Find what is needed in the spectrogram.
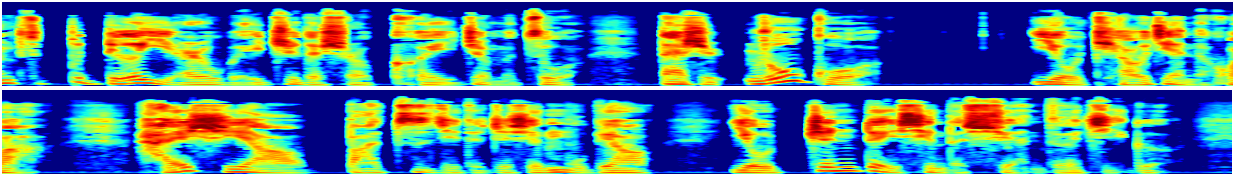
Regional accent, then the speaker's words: China

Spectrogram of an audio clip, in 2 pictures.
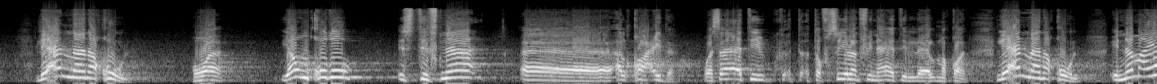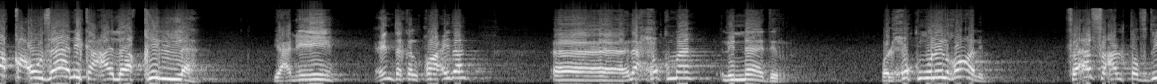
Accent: Egypt; عندنا في مصر

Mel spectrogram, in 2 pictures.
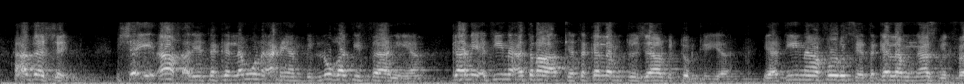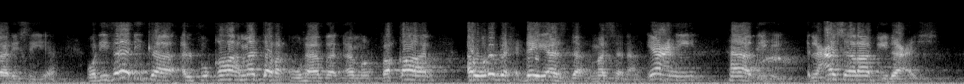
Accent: Syria

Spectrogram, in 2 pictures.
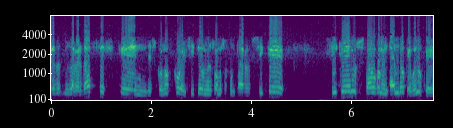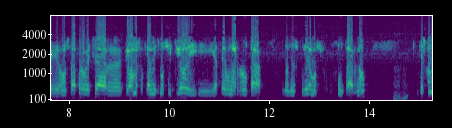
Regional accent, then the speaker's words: Valladolid, Castile and León, Spain; Sí, soy de aquí de Valladolid.

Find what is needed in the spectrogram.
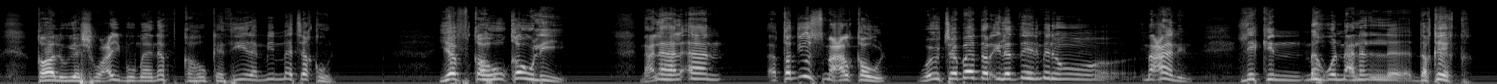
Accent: Algeria; وموجودة حتى عندنا في الجزائر احدى الطائرات اللي طاحت هذيك كاين واحد حي

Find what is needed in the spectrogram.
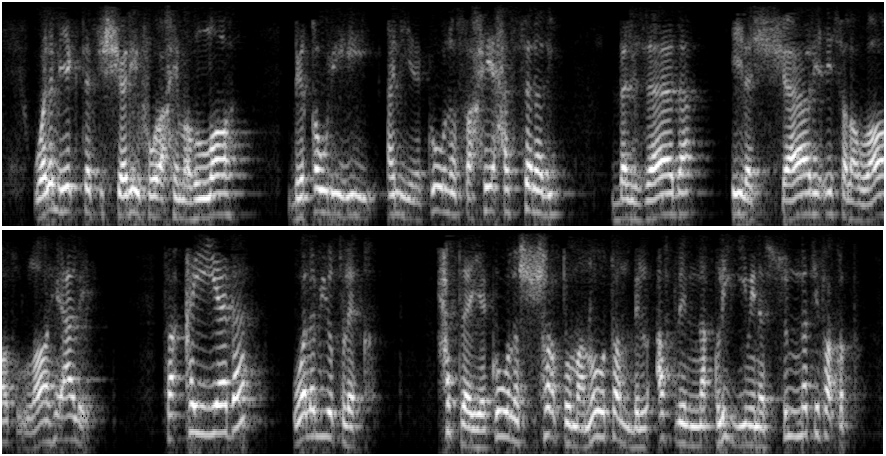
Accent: Morocco; عندنا بالمغرب الحبيب حفظه الله من كيد الكائدين ومكر الماكرين

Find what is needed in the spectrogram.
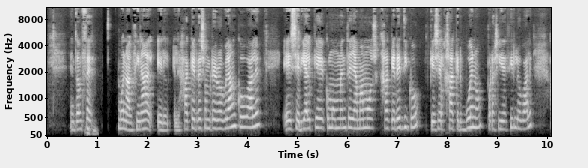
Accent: Cádiz, Andalusia, Spain; born there; now in Madrid, Spain; tengo 31 años y nací en Cádiz. Creo que se puede notar un poco por el acento. Aunque, bueno, por motivos laborales vivo en Madrid.

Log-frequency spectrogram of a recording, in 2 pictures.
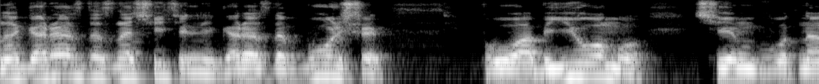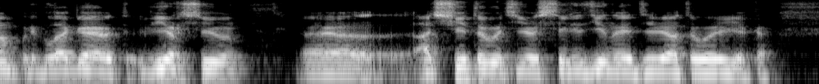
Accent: Saint Petersburg, Russia; born there; но бабушка с дедушкой у меня из Витебской области. Сам я родился в Ленинграде.

